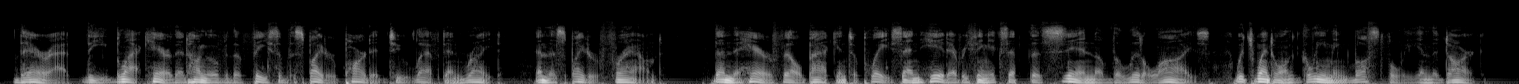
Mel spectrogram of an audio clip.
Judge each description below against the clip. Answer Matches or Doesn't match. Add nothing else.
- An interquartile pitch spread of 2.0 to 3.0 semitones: Doesn't match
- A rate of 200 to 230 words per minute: Doesn't match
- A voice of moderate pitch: Doesn't match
